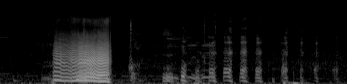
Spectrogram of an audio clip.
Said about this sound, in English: A little quick fart.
